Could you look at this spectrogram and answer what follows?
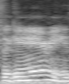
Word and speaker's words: figary: Is it figari? Is it? Figari. It's a weird pronunciation there, but yeah, figari.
